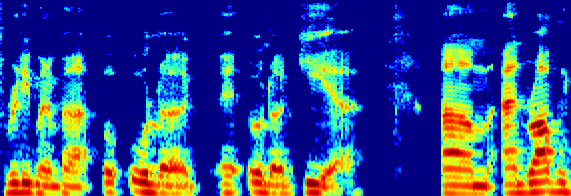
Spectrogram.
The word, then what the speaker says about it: Alagaiah: People couldn't pronounce his name, which he said is something like pronounced really Ulagaiah. And rather than correct people all the time, he just went with Alagaiah, which is a version of it that people found easiest to pronounce.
